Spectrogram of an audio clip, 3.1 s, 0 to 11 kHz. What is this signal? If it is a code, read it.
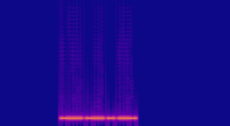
Morse code, heard as a keyed tone, about 53 wpm, 700 Hz. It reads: 6BTV
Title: Four Challenging Letter-Number Combinations 50wpm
